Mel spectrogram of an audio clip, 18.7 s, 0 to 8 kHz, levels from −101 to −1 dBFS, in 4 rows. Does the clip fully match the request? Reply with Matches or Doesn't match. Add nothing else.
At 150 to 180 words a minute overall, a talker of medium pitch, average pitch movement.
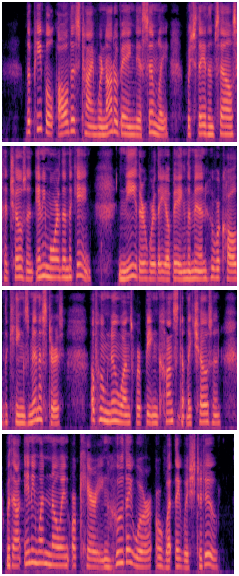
Matches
